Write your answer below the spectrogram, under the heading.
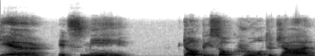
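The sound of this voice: A man's put-on character voice, high, bright and sharp, with lively intonation at a very slow pace in audible room echo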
